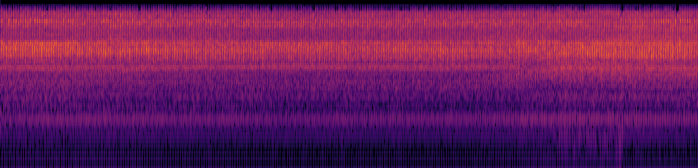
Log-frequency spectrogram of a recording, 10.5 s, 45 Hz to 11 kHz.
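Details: Peugeot 106 1.5 diesel (11/2002), 130,000 km, timing belt done at 73,000 km: a steady ticking of about three beats a second rides over the idle. Abnormal ticking at idle, source not identified.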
